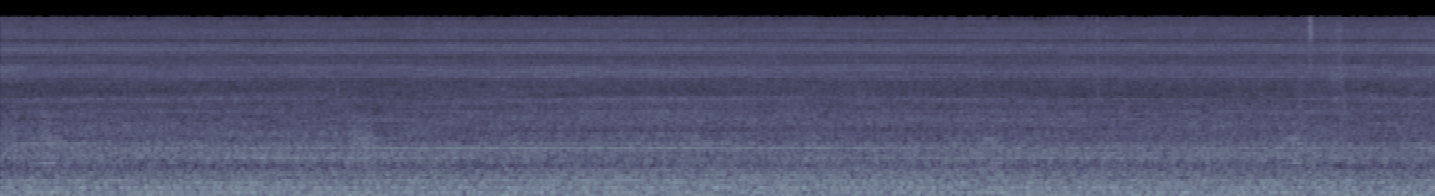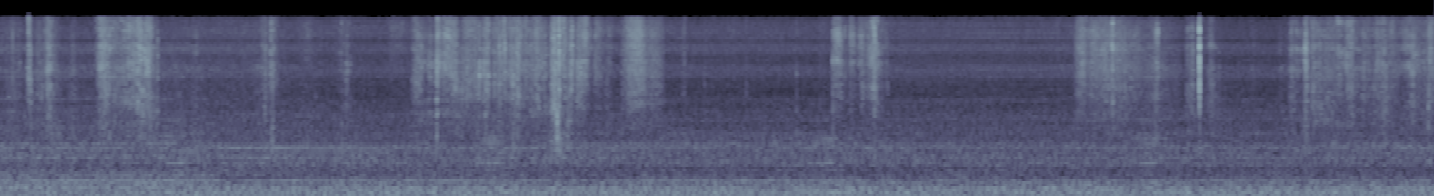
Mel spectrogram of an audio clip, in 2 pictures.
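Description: Cabin noise inside a Tsugaru Railway diesel railcar: a steady low rumble with faint steady tones. Scattered sharp clicks come in during the second half.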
